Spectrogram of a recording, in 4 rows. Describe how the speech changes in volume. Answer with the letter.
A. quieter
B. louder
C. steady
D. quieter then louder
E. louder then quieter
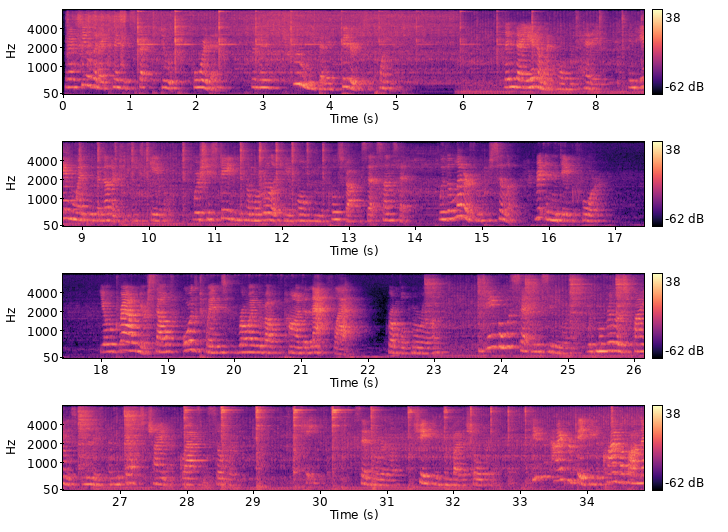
C.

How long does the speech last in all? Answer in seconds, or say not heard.
31 s.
